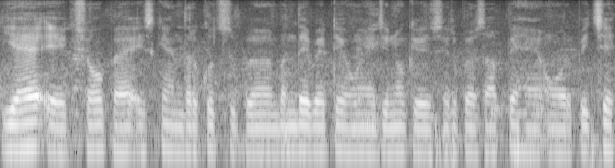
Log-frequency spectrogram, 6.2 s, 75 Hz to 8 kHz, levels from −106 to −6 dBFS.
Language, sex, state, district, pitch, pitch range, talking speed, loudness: Hindi, male, Rajasthan, Bikaner, 115 Hz, 115-125 Hz, 205 wpm, -20 LUFS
